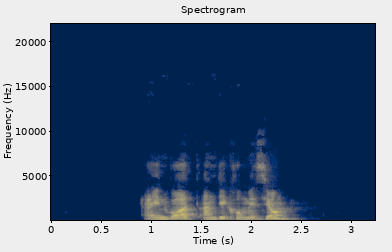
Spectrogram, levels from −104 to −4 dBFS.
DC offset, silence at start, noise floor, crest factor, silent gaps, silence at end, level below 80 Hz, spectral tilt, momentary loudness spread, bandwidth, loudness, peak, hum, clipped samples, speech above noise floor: under 0.1%; 0.95 s; under -90 dBFS; 24 dB; none; 0.85 s; -76 dBFS; -6 dB/octave; 10 LU; 9 kHz; -31 LUFS; -10 dBFS; none; under 0.1%; over 60 dB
